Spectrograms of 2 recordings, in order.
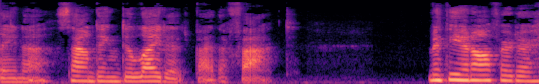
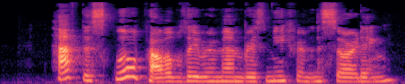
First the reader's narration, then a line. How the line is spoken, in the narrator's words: Elena said cheerfully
